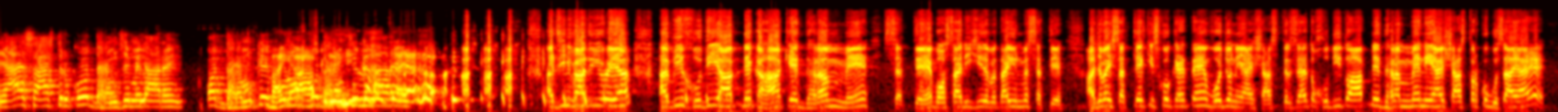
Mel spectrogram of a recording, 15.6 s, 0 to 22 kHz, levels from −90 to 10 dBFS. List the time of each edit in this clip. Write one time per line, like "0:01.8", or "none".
0:01.9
